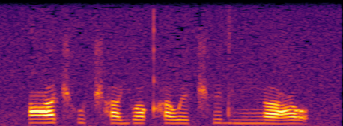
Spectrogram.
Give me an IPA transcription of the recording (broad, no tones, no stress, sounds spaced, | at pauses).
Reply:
ʕ a t͡ʃʰ u t͡ʃʰ a j o qʰ ɪ w ɛ t͡ʃʰ ɪ d i ŋ ʊ ŋ a ʕ ɔ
